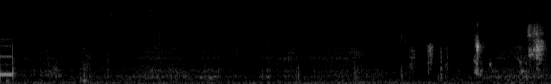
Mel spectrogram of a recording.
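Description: A few short electronic phone keypad tones beep near the end as someone dials to place a phone call, quiet against a soft background hiss, with no one talking.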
